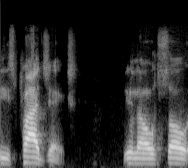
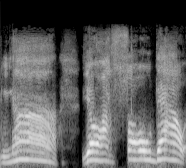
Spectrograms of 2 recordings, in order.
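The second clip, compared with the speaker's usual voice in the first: higher, slow, put-on street seller voice; retold bootlegger; 6 semitones higher, much slower than usual. Bootleg seller telling the filmmaker it sold out, slow and higher. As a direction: draw it out like the seller bragging. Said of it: "He was like".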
